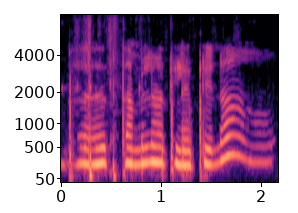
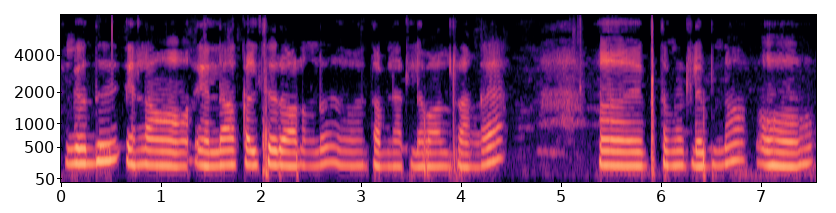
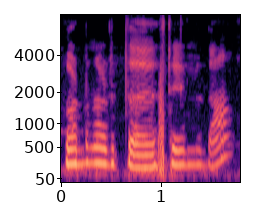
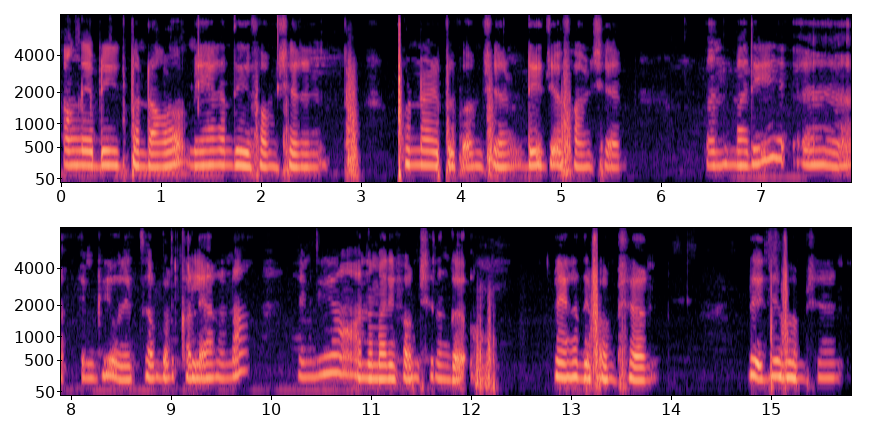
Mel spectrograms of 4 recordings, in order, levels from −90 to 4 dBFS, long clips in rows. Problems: none marked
